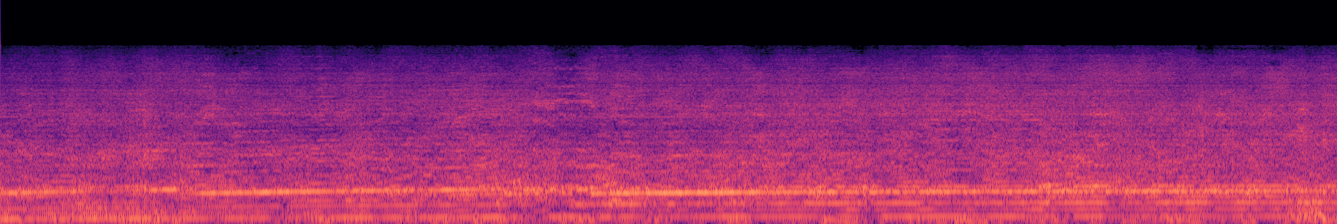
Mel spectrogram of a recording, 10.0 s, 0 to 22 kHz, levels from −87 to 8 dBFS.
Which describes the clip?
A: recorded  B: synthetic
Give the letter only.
B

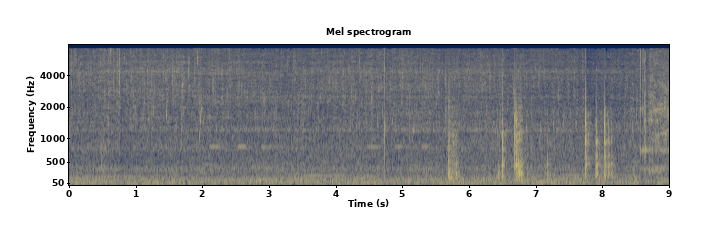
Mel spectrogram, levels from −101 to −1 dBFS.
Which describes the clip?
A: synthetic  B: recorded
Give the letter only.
B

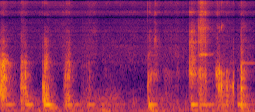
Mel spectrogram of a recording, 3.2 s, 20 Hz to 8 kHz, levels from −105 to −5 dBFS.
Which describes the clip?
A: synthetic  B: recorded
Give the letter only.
A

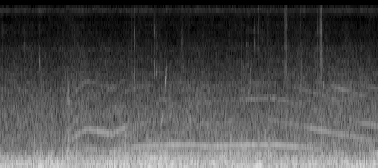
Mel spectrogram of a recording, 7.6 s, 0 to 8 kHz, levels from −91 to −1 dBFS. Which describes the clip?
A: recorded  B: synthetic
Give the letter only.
B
